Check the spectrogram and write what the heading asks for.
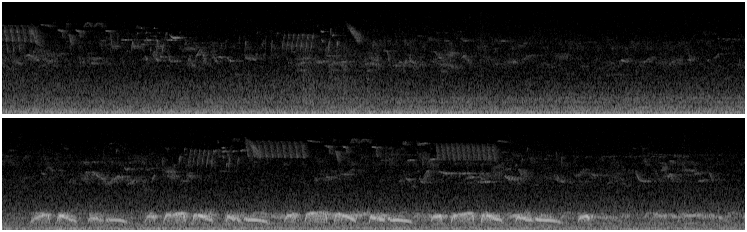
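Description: Dawn chorus: many songbirds singing faintly and high-pitched throughout. About halfway through, a nearer bird starts a louder run of low, short falling notes, about two a second, which stops a few seconds before the end.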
